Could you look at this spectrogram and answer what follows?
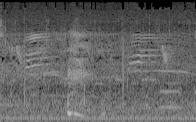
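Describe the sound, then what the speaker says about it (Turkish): A cat meows outdoors in a natural setting near water at Seferihisar, giving one short, fairly faint cry over a quiet background hum, with weaker mews around it. "Orada bir kedi var miyavlıyor."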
